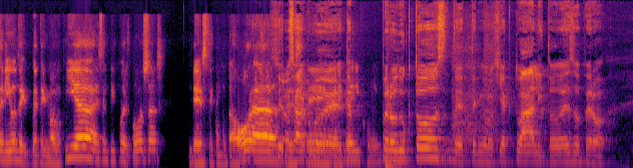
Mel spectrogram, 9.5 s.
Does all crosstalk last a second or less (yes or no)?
no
